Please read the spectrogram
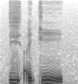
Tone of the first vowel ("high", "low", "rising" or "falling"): falling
